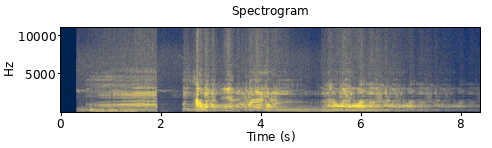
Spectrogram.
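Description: Growling, roaring animal-like voice calls. One pitched growl lasts about a second and a half. After a brief break, a louder, rougher stretch of growls and roars swells twice and fades toward the end.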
